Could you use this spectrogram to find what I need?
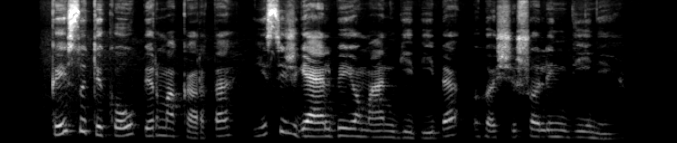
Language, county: Lithuanian, Klaipėda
